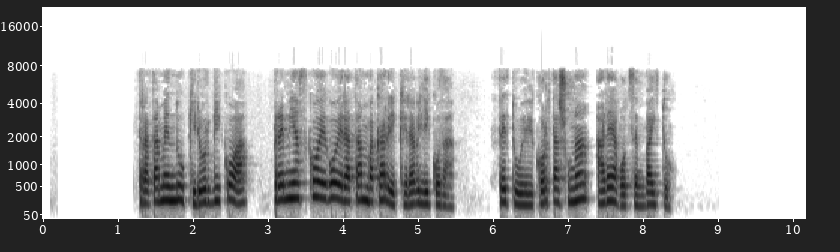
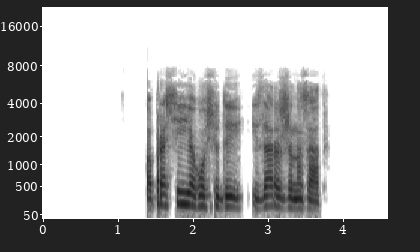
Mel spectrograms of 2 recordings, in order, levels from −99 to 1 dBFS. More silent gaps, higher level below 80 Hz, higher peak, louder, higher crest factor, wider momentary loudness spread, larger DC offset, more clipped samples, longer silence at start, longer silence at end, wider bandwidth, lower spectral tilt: second, none vs 2.68-2.72 s; about the same, -58 dBFS vs -60 dBFS; about the same, 0 dBFS vs 0 dBFS; first, -13 LUFS vs -18 LUFS; second, 14 dB vs 20 dB; about the same, 8 LU vs 7 LU; neither; neither; about the same, 1.25 s vs 1.35 s; first, 1.8 s vs 0.9 s; about the same, 7.8 kHz vs 7.4 kHz; about the same, -6 dB/octave vs -7 dB/octave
